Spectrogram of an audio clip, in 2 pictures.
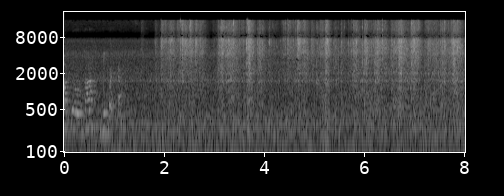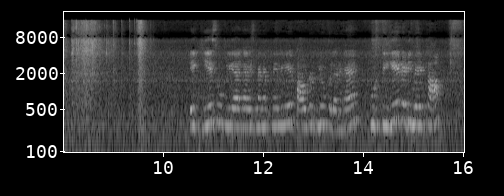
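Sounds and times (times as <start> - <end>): clothes and packaging crinkling: 1.6 - 9.9.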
